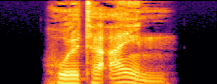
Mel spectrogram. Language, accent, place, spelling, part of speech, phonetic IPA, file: German, Germany, Berlin, holte ein, verb, [ˌhoːltə ˈaɪ̯n], De-holte ein.ogg
- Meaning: inflection of einholen: 1. first/third-person singular preterite 2. first/third-person singular subjunctive II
